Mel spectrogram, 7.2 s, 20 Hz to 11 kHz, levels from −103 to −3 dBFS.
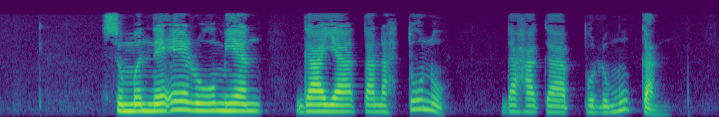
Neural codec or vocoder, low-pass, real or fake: none; 7.2 kHz; real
